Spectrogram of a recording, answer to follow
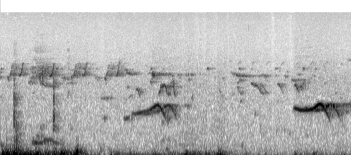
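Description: Small birds chirping: scattered short calls and a few rising-and-falling whistles. A low rumble, like wind on the microphone, runs through the first second.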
